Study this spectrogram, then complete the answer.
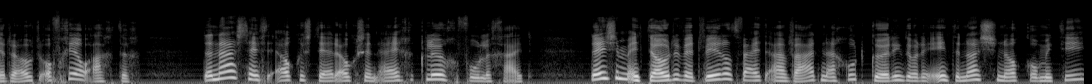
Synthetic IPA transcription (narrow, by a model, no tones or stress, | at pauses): rowtʰɔ̰fχeːlˠa̰χtəχ | d̥aːɹnaːsthejftɛlˠkəstɛro̰wksɛjnɛ̰jχəkløːɹχəv̥uləxhɛ̰jt | d̥ejzəmḛtowdəʋɛɹtʋɪːɾəlˠtʋɛjta̰ːnvaːɹtnaːχutkøːɾɪŋdʊːɹdə̰ʔɪntəɹnat͡ʃonaːlˠkɔmitʰe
